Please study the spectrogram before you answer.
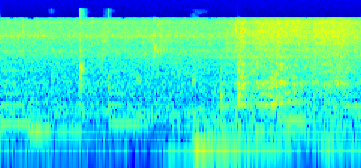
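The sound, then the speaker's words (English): A spoon stirs stewed tomatoes mixed with turkey meat in a pot, making soft, wet scraping and squishing sounds over a faint sizzle. “So I'm gonna stir my little stewing tomatoes that are mixed in with my turkey meat now.”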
